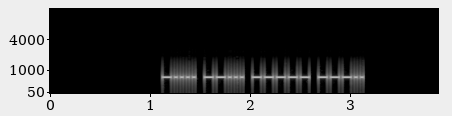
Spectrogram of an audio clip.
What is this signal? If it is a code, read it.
Morse code, heard as a keyed tone, about 40 wpm, 700 Hz. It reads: 6708
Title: Numbers - 4-Digit 40wpm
